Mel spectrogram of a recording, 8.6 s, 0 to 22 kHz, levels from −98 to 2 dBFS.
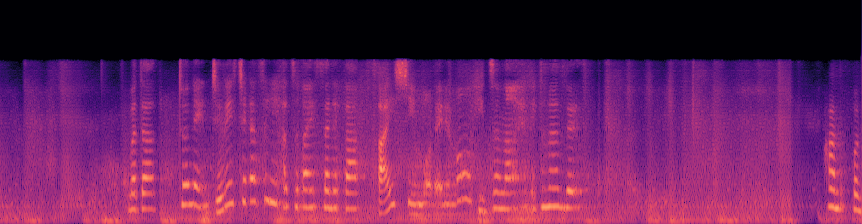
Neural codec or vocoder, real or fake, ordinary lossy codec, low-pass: codec, 24 kHz, 0.9 kbps, WavTokenizer, large speech release; fake; none; 7.2 kHz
